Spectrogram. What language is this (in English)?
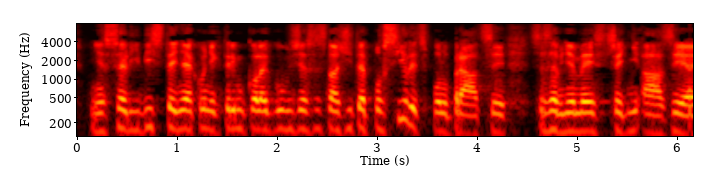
Czech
